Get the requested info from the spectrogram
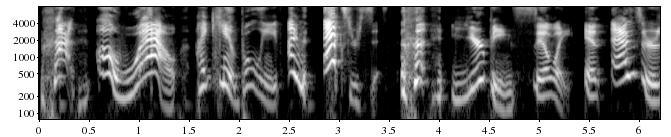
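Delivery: put-on very high, swooping, overacted stage child actor voice. Mocking a request to read lines like a child in a Broadway play, overacted precocious child voice. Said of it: "like you're playing a precocious eight-year-old in a Broadway play".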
